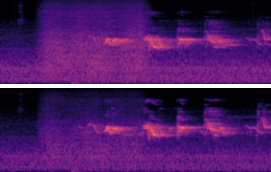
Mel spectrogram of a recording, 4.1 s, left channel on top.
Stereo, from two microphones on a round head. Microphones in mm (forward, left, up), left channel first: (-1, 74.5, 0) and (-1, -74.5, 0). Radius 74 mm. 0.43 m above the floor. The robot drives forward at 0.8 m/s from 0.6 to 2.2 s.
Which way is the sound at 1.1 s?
40° right (ahead or behind).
